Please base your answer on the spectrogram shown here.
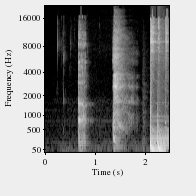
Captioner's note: burps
